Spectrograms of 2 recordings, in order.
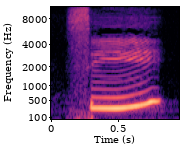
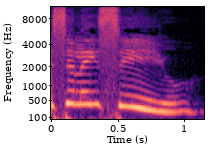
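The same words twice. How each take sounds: First: Silencio as si, len, ci, o, held apart; syllable by syllable. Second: Said in the usual way. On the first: Shown as a demonstration. Teacher dividing Silencio, syllable by syllable. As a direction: break Silencio into four separate syllables.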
